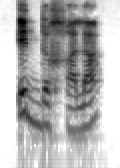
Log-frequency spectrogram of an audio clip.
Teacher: پہلے یہ اد دخلا بنا اور پھر دال دونوں جو ہے وہ پہلا ساکن دوسرا متحرک، ادغام ہوا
